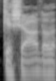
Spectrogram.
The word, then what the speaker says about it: Gallardo: Marcelo Gallardo is what I'm going with because double L in Spanish is Y. But it turns out, because I watched I think it was a Tifo video on him, it's Gallardo. That's how they pronounce it over in Buenos Aires.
